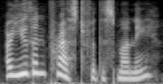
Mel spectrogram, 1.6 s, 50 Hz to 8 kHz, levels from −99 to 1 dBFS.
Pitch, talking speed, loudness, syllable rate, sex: 250 Hz, 255 wpm, -19 LUFS, 6.8 syllables/s, female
